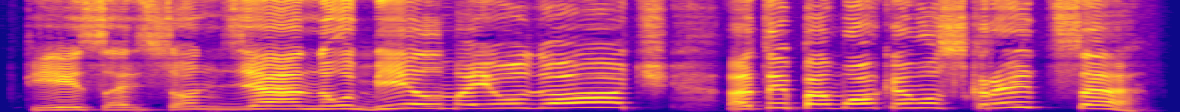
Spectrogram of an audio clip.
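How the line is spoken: Old woman shouting. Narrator (Russian): старуха закричала

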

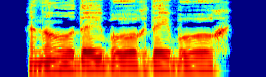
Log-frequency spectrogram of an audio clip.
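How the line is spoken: Warm breathy tone. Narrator (Russian): потеплевшим тоном выдохнул сибиряк

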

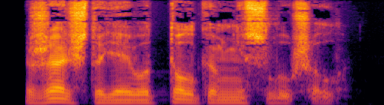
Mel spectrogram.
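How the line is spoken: Sigh. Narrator (Russian): вздохнул мистер Уокер

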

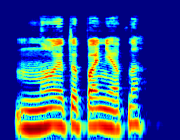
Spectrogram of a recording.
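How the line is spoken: Grumbling mutter. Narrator (Russian): буркнул я

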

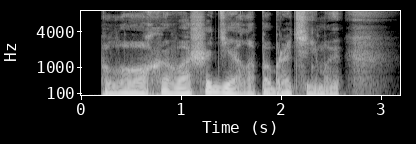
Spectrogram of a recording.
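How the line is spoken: Sighing. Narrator (Russian): вздохнул Владимир Ильич

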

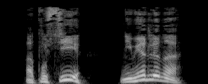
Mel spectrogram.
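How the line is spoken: Harsh bark. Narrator (Russian): рявкнул шатен

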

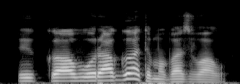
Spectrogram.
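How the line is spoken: Lazy, languid asking. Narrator (Russian): Лениво осведомился размягший дурич

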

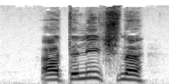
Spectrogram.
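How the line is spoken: Shouted. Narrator (Russian): крикнула она

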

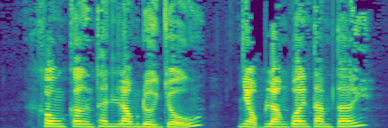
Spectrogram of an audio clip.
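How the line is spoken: Cold, curt voice. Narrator (Vietnamese): Ánh mắt Già Trạch không khỏi lạnh lùng, chỉ lạnh giọng nói

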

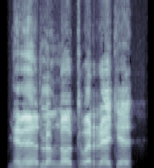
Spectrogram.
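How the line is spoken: Militant menacing bark. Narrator (Russian): добавили гости, рявкнув, но очень, очень воинственно и грозно

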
